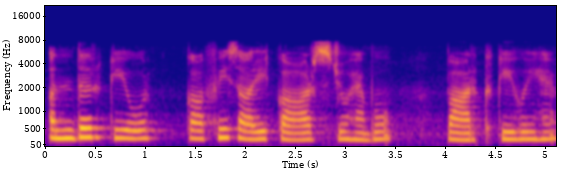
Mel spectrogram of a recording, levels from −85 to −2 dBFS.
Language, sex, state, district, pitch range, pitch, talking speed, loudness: Hindi, female, Himachal Pradesh, Shimla, 205-235 Hz, 215 Hz, 150 wpm, -18 LUFS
